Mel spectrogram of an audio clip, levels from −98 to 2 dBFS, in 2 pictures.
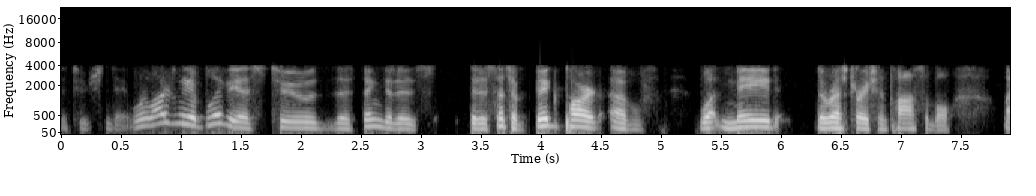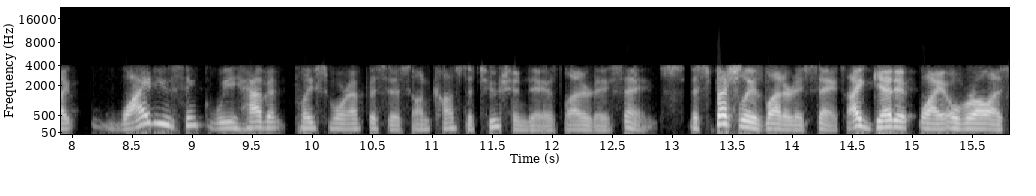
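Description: From the start the speech sounds muffled and hoarse, with smeared consonants and nothing above 4 kHz, the mark of the G.723.1 codec, heavily damaged and consistent with about 6.3 kbit/s. At 1.02 s voice and background jump up together by about 5 dB: the microphone volume stepped up as the call software raised the input level in one step.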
